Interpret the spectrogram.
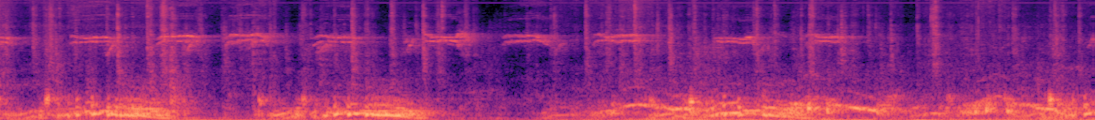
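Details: Pigeon coos after a long-single female is put back with her former mate; deep, rounded phrases swell and fade in bouts about every second or two, with a constant low hum and a thin high whine.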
